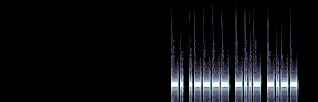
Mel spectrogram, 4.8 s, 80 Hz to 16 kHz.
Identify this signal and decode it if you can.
Morse code, heard as a keyed tone, about 36 wpm, 700 Hz. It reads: N1XY
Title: USA Call Signs - 4 Characters - Repeated 3x - 35wpm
